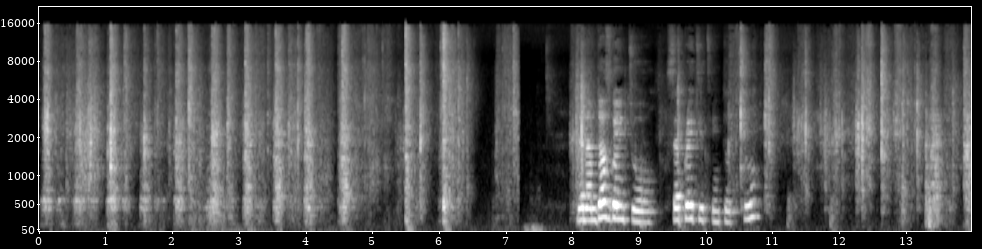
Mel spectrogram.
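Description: Scissors snip and crunch through stiff paper.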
